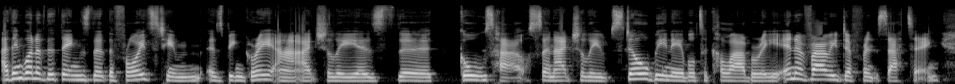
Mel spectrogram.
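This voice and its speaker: A Scottish accent with hardly any pauses. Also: woman, medium pitch for a woman, ordinary pitch variation, moderate pace. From Scotland. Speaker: corporate communications executive. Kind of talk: casual interview conversation. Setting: office in New York.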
